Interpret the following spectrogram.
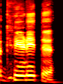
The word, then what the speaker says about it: घृणित: घ में ऋ की मात्रा घृ ण में छोटी इ की मात्रा ण त। तो मिलके बन जाएगा घृणित।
